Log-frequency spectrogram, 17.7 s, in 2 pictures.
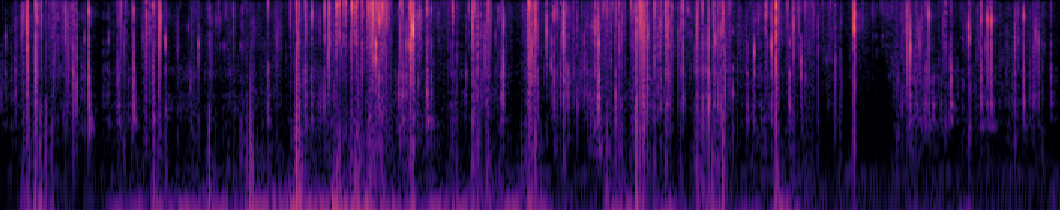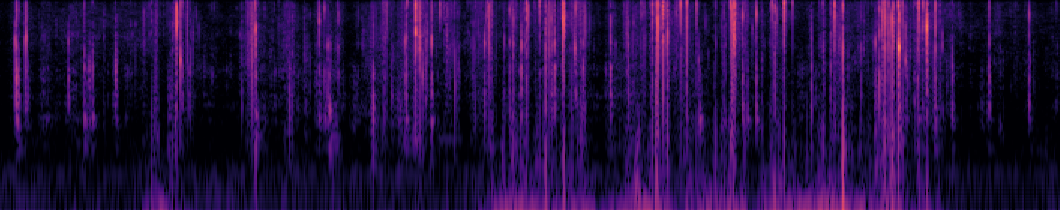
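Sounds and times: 
ear-cleaning crunching, crinkling and scratchy rubbing: 0.0 - 17.5.

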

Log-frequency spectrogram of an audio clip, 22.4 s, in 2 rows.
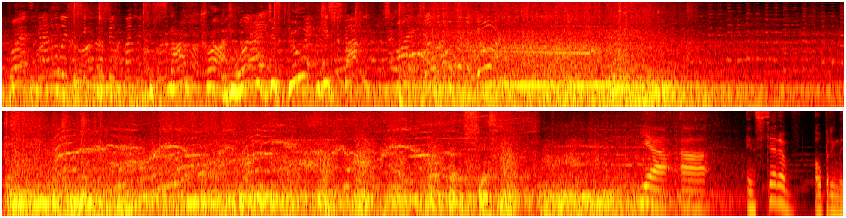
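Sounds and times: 
speech: 0.1 - 6.8, 19.9 - 22.4
super speed underground elevator plunging down shaft: 5.3 - 9.6, 11.2 - 21.1.

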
